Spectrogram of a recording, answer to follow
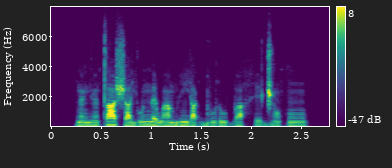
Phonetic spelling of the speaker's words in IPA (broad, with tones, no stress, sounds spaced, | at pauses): ɾ ɛ̃˧ ɡ ɛ̃˧ t a˧ ʃ a˨ j u˨˦ n ɛ˦˨ w ã˨˦ b ĩ˦ j a˧ ɡ͡b u˨ ɾ u˨ b a˨ h e˨ d͡ʒ ɔ̃˨˦ k ũ˧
